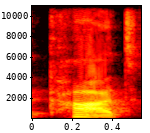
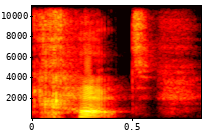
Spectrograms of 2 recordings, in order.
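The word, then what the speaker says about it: ח: symbolizes wall of separation, they pronounce it like chet. And the reason it's pronounced like chet for them is because it's a German and it's of Germanic deviation and Germanic origin.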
